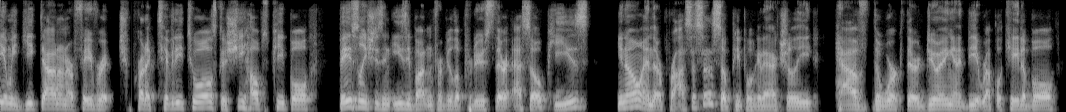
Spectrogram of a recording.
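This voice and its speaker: A male podcast host with a mid-range voice talks loosely and warmly through his intro. He fills pauses with frequent ums as he chats his way to the guest. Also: mid-range voice. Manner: chatty, filler-heavy with many ums. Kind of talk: conversational interview intro.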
